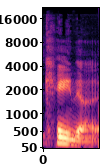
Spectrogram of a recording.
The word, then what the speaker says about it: Kena: Apparently it's pronounced Kena, and guess how I'm never going to pronounce it?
